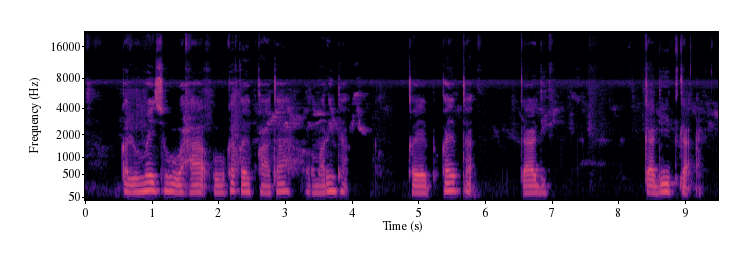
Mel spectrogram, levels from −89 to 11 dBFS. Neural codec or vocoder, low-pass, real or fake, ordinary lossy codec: none; none; real; none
